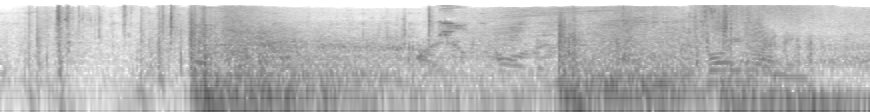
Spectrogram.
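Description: A grenade explodes during an Apex Legends match, with loud rumbling booms and sustained blast noise near the listener, mixed with gunfire and a player's voice over the game audio.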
